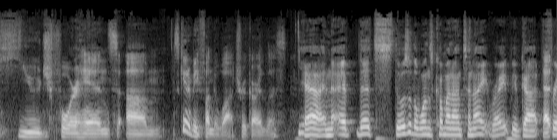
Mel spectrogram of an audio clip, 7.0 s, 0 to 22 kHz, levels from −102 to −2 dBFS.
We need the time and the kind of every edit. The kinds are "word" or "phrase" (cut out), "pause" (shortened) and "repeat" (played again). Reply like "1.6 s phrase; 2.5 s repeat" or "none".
3.6 s pause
